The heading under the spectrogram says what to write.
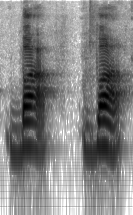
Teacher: दोनों होठों के तर हिस्से मिलने से बा अदा होता है। तो बस होठ को बा ऐसे रख लें।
